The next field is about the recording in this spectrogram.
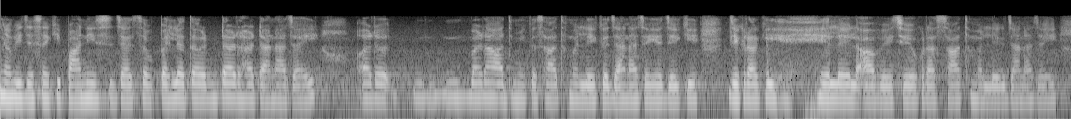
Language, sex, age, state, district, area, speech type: Maithili, female, 18-30, Bihar, Purnia, rural, spontaneous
